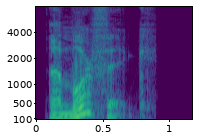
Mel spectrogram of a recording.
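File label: "amorphic", English, British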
